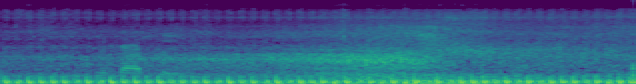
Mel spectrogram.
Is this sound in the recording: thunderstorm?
no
